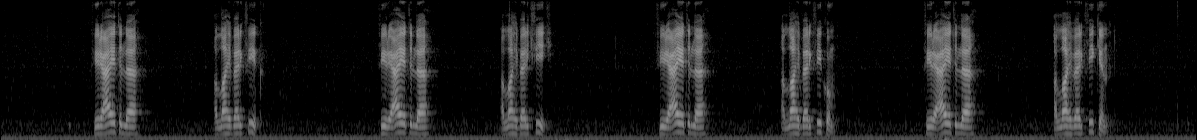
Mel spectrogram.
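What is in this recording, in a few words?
Libyan greeting farewell, arabic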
